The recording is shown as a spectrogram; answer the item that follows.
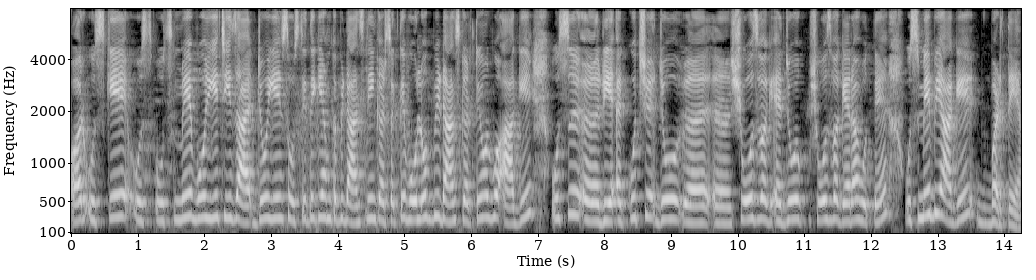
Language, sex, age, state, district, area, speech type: Hindi, female, 30-45, Madhya Pradesh, Ujjain, urban, spontaneous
